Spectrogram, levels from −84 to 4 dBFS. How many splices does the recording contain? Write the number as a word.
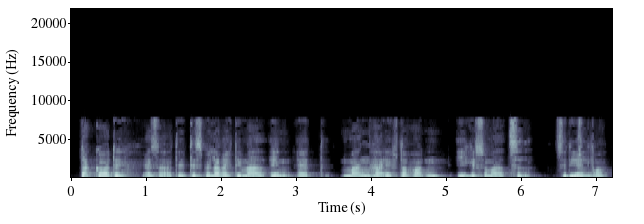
one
